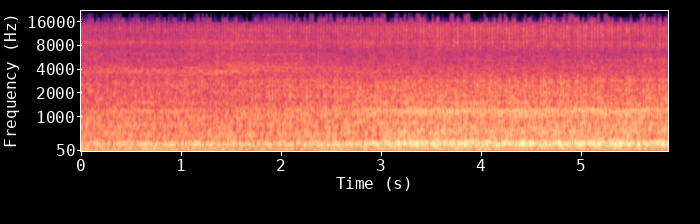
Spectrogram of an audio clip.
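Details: BMW E36 323 petrol inline-six idling steadily with a light ticking running through it, about three ticks a second; engine ticking at idle.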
